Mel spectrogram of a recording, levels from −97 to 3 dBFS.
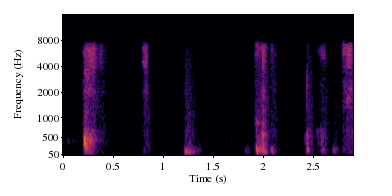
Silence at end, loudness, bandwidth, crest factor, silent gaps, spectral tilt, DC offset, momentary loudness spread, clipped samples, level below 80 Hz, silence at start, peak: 0 s; -47 LUFS; 8 kHz; 26 dB; 1.14-1.18 s, 1.54-1.58 s; -4 dB/octave; under 0.1%; 18 LU; under 0.1%; -80 dBFS; 0.2 s; -22 dBFS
